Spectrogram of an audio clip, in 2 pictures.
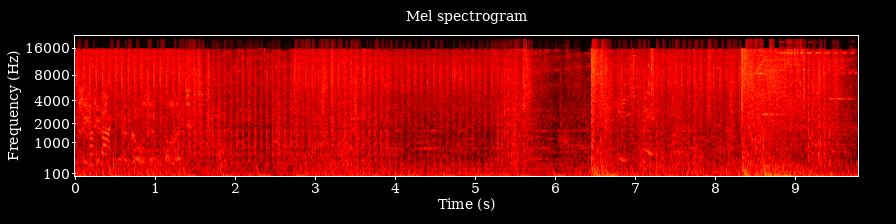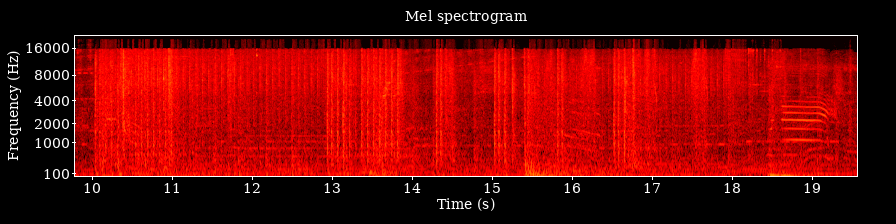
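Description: Bursts of automatic gunfire and single shots from The Division 2, in sharp, loud clusters spread across the whole stretch over a dense bed of combat noise, with a few heavier crashing hits.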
